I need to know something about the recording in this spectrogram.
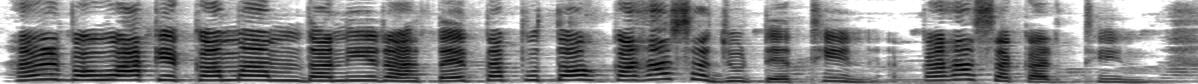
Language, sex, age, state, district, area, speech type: Maithili, female, 45-60, Bihar, Muzaffarpur, urban, spontaneous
